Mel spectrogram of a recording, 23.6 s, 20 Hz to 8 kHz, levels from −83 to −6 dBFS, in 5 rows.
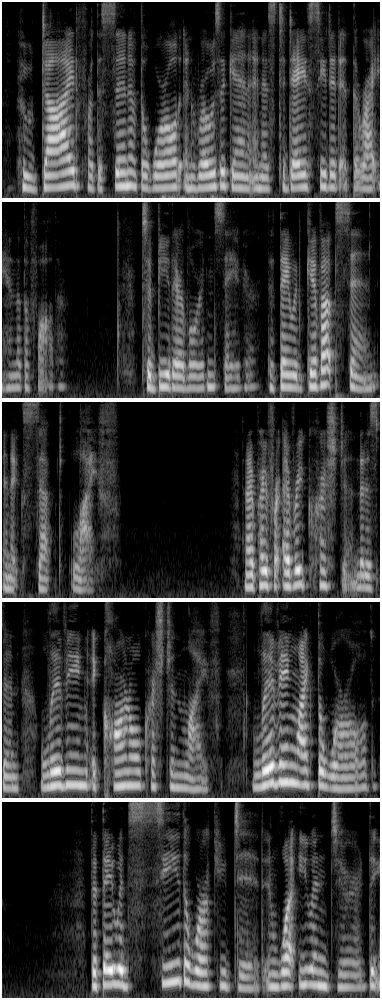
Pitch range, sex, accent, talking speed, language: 180-220 Hz, female, American, 175 wpm, English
